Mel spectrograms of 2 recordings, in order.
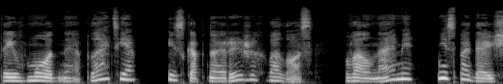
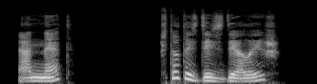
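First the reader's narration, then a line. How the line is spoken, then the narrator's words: Calm, composed question. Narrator (Russian): Совершенно спокойно спросил Дарил, едва окончательно совладал с изумлением и растерянностью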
